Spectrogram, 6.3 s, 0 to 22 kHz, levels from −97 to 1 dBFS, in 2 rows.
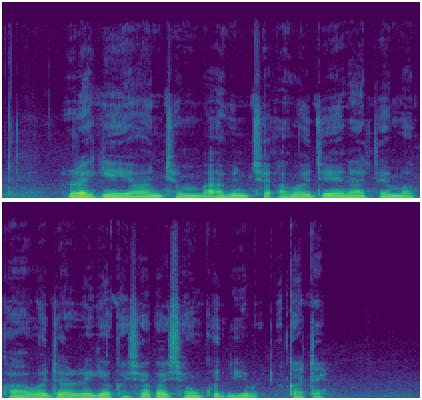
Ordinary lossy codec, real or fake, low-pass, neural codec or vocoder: none; real; 19.8 kHz; none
